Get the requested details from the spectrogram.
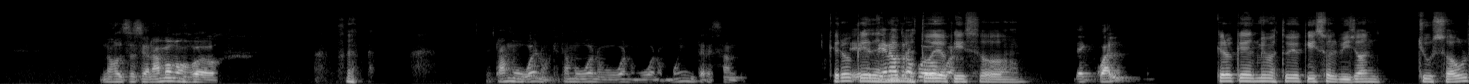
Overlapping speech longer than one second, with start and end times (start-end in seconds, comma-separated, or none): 8.4-9.7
